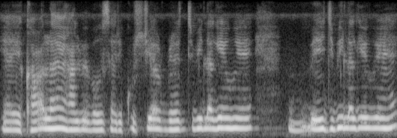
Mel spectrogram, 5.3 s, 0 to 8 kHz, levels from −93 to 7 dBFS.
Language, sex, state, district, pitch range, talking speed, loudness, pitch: Hindi, female, Haryana, Charkhi Dadri, 185-220 Hz, 225 wpm, -13 LUFS, 205 Hz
